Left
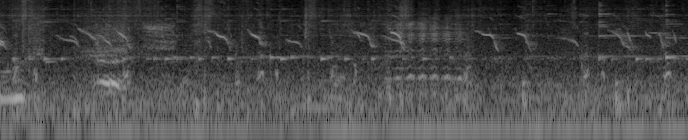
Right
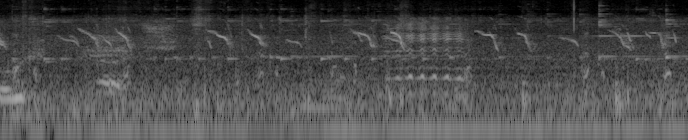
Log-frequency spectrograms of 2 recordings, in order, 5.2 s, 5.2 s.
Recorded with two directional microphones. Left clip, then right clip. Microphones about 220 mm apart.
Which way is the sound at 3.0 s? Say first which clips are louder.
Right 4 dB; 35° right (ahead or behind).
